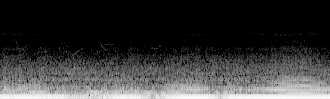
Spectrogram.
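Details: A loud, steady low rumble with a droning hum and slight surges, like an idling engine; no animal voices are heard.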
